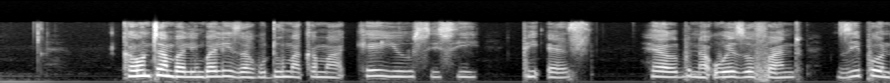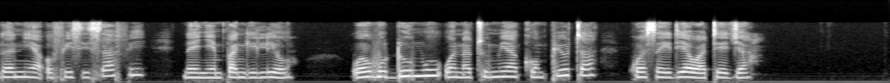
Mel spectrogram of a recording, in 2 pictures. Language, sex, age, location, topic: Swahili, female, 25-35, Kisumu, government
